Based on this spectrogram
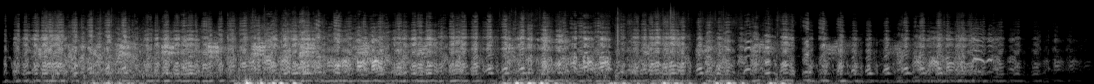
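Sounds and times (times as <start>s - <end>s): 
flock of ducks quacking: 0.0s - 10.9s
flock of ducks wings flapping: 0.2s - 8.6s.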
